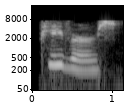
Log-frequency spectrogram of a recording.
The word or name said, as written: peevers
